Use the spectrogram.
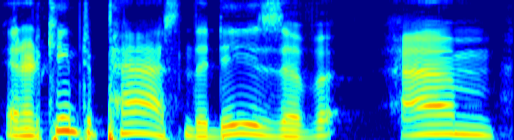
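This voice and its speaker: A man's voice: high-pitched, moderate pace, clean tone, dry recording, studio quality. A man hosting a casual Bible study, reading aloud and informally thinking through it, often repeating himself and checking his understanding. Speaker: host of a live Bible study.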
